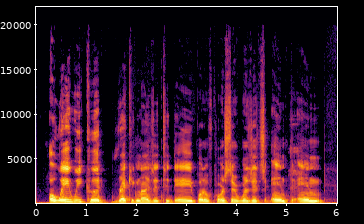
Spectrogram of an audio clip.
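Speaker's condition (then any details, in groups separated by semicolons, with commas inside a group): Cerebral palsy, mixed, mild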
